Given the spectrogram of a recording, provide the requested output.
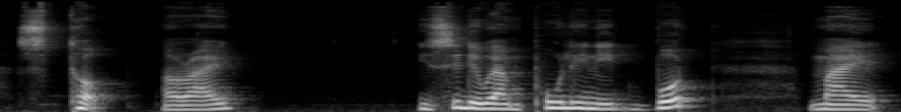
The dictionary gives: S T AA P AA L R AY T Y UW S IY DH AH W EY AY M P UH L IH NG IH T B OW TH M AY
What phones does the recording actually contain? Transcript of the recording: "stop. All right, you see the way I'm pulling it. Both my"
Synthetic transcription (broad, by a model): S T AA P AA L R AY T Y UW S IY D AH W EY AY M P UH L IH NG IH T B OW T M AY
